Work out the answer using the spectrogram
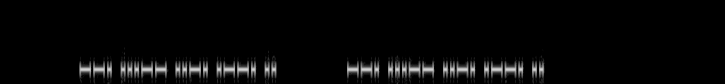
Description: Morse code, heard as a keyed tone, about 36 wpm, 700 Hz. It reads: G3FPI G3FPI
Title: DXCC-100 Call Signs - 5 Characters - Repeated 2x - 35wpm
